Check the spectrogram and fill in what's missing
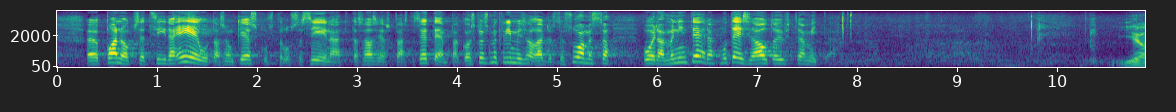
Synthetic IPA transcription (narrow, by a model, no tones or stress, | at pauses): pɑnokset̪siːnæeːuːt̪ɑsoŋkeskust̪elusːɑsiːnæet̪ːæ̥t̪æsɑsiɑspæːst̪æ̥set̪eːmpæːkoskɑjosmekrimisɑlɑdost̪ɑsuomesːɑʋoidɑːmːeniːnt̪ehdæmut̪eiseɑut̪oyht̪æːmit̪æ̰ː | jɑ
